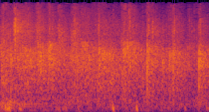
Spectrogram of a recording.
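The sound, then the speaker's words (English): An audience applauds to welcome a speaker: steady, fairly faint clapping from many hands forms a continuous patter throughout. “So I wonder if you'd put your hands together and welcome Dan.”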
